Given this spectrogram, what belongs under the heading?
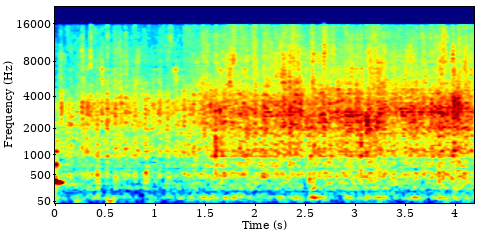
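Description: Chicken malai tikka fries in a pan as the pieces are turned, giving a steady, close, broadband sizzle that grows slightly louder partway through, with no talking.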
